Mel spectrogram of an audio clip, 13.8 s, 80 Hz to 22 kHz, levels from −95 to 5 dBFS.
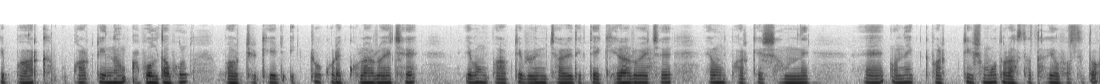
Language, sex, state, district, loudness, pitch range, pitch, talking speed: Bengali, male, West Bengal, Kolkata, -19 LUFS, 130-145 Hz, 135 Hz, 130 wpm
